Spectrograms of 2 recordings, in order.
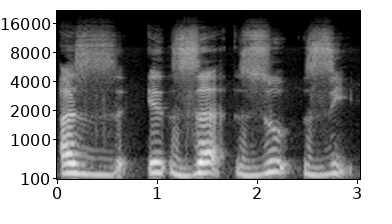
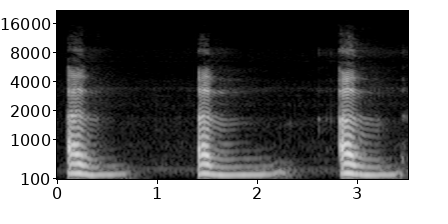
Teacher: اس کا ایک طریقہ یہ بھی ہے کہ آپ اپنے بائیں ہاتھ کو لیفٹ ہینڈ کے انر یا آؤٹر پورشن کو، جو انگلیوں کا اوپری حصہ ہے، وہاں وہ انگلیوں کا بیک پورشن اگر آپ اپنے گلے پر رکھیں اور پھر اس کو پڑھیں از، ز، زو، زی، تو آپ کائنڈ آف وائبریشن فیل کریں گے اپنے نیک پر. تو ساؤنڈ آف ز جو ہے وہ ٹھیک ادا ہو رہی ہوگی.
